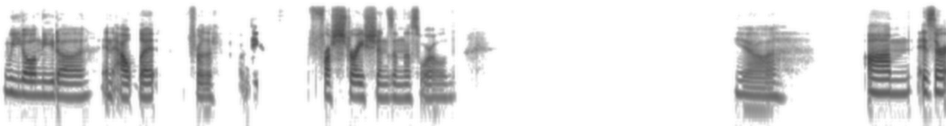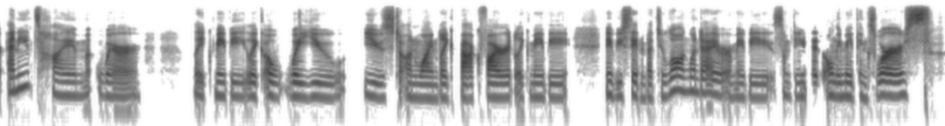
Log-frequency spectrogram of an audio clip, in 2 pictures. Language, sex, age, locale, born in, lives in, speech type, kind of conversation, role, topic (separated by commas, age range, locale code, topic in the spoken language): English, female, 30-34, en-US, United States, United States, conversation, unstructured, none, How do you like to unwind after a long day?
